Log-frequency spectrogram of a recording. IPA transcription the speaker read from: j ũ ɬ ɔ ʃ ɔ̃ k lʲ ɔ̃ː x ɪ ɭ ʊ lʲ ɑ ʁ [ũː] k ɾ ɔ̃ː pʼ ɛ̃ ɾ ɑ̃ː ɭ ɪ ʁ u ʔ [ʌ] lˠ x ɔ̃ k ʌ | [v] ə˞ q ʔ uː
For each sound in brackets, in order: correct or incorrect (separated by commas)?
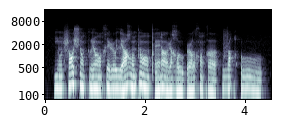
incorrect, incorrect, correct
